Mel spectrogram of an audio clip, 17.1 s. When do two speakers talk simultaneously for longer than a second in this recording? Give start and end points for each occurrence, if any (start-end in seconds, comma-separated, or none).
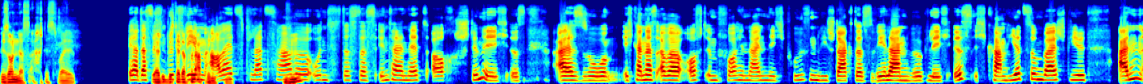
2.3-3.5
